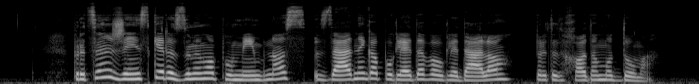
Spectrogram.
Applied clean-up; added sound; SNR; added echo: none; none; none; none.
